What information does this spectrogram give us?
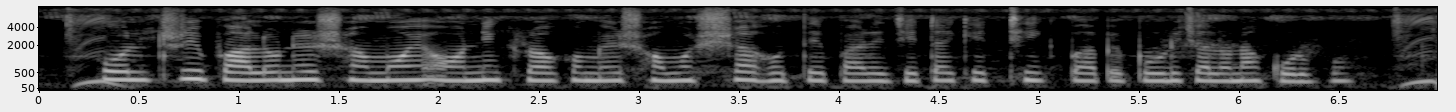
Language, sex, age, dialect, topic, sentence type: Bengali, female, 18-24, Northern/Varendri, agriculture, statement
